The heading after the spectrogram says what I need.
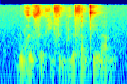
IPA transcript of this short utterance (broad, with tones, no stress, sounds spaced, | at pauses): ɓ ə˧˥ w ɣ ə˧ w s əː˨˩˨ x i˨˩˦ s ə˨˩ ŋ v ɨ˧ ə̯ s a˧˥ w t̪ʰ e˧˥ l a˧ m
